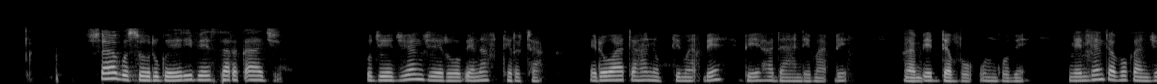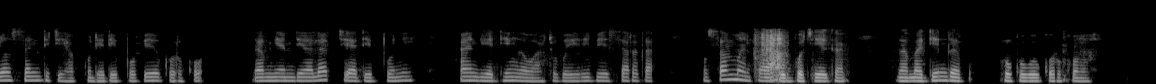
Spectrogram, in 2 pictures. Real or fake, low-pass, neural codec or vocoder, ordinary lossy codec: fake; 5.4 kHz; codec, 16 kHz, 4 kbps, FunCodec, trained on LibriTTS, 50 frames a second; AAC, 32 kbps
